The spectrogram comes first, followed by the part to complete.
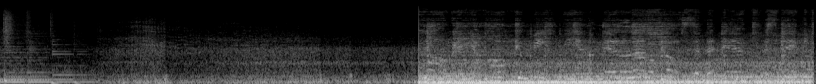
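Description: Guitar music fades out, leaving a quieter stretch of low background noise. About four seconds in, a song cuts in loudly, played on a taxi's car radio over the car's engine and road noise, and it stops suddenly at the end.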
